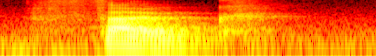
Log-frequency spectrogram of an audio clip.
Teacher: Even English people get this one confused because when you see it written down, you're wondering what the L is doing there. So you start to think, should I be pronouncing this L? The L letter? No need, just leave it out.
